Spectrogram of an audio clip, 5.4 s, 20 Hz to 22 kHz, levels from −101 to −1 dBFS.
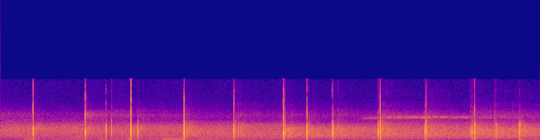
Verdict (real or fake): real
